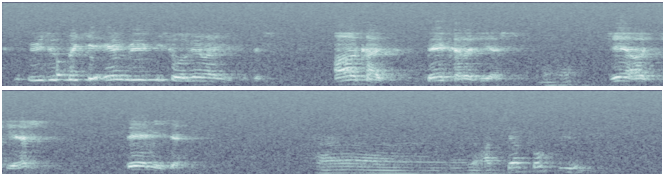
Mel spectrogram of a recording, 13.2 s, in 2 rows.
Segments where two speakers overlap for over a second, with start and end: none

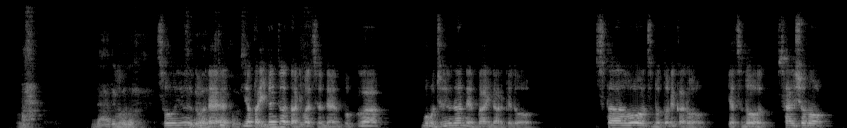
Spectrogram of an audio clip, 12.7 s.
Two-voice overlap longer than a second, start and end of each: 2.8-4.1

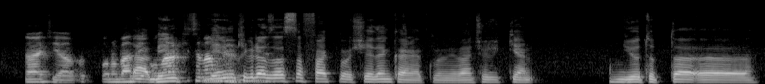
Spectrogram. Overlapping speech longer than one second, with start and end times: 1.3-2.7

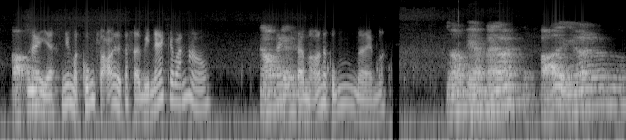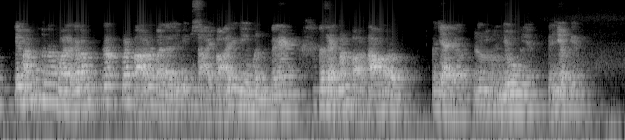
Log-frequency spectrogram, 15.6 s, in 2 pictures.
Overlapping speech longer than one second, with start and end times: none

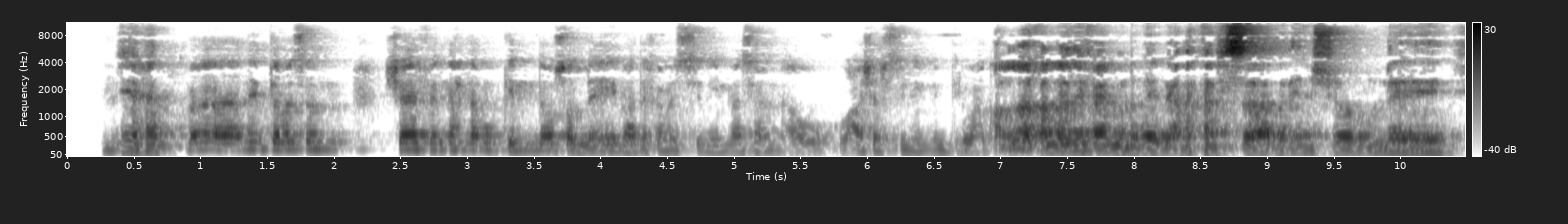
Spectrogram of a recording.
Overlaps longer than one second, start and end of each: none

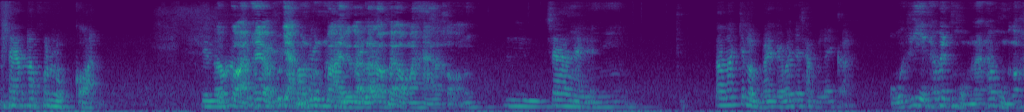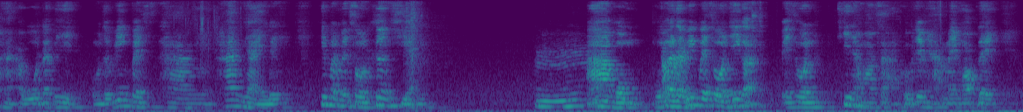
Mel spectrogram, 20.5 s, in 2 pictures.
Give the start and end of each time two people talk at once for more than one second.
2.2-3.8

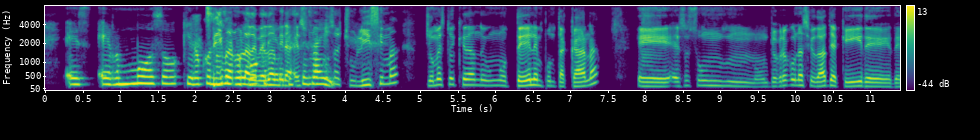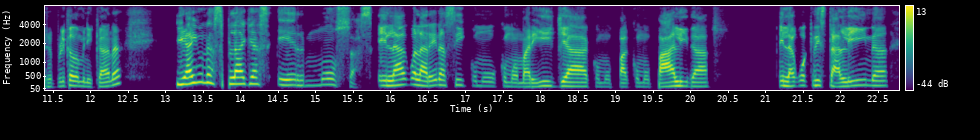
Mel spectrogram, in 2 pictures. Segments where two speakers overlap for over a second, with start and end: 2.1-3.9

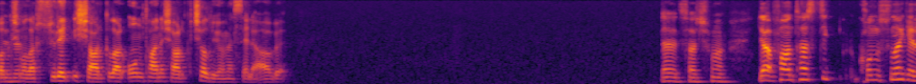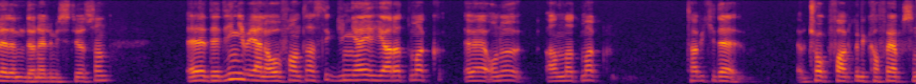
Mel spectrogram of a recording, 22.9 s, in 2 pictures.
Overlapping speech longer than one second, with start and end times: none

